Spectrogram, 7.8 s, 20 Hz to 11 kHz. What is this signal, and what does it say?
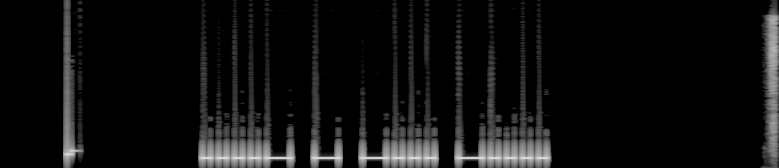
Morse code, heard as a keyed tone, about 15 wpm, 700 Hz. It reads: 4TB6
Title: All Cut Numbers - 4-Digit 15wpm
